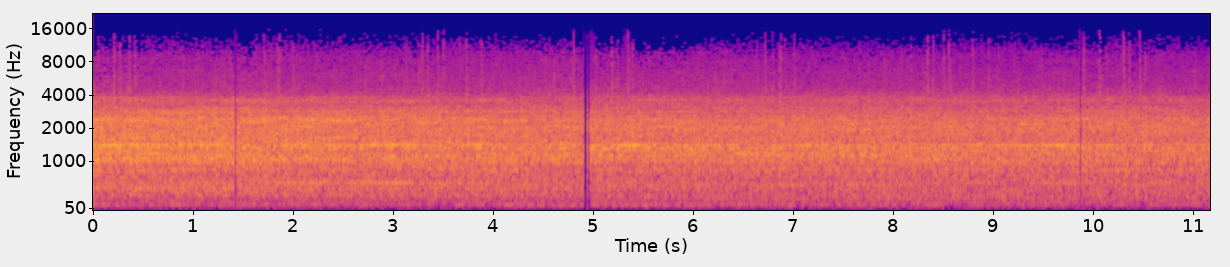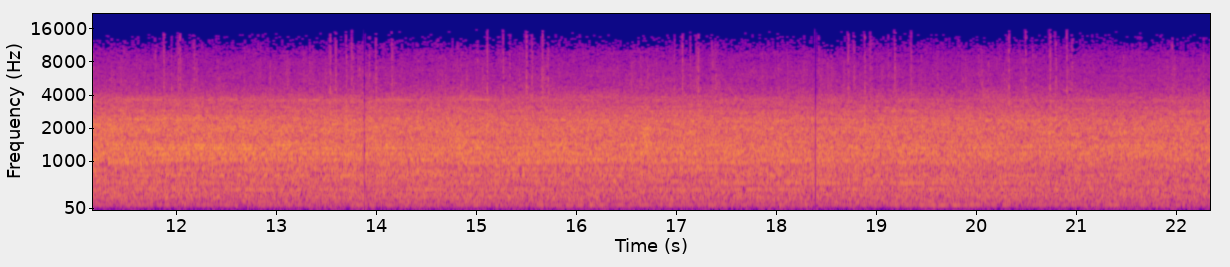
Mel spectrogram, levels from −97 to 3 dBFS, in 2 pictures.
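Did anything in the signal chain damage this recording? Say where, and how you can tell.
Yes. The damage happened at the codec stage: the compressed stream carried damaged data, so the decoder misread those frames, lost sync and had to search for the next valid frame header. Each hit is a short blip lasting a few hundredths of a second, at 1.42–1.44 s, 4.91–4.97 s, 9.87–9.89 s, 13.87–13.90 s and 18.39–18.41 s. The fairly regular spacing of these brief hits points to frame-level corruption rather than an analogue or converter fault.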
